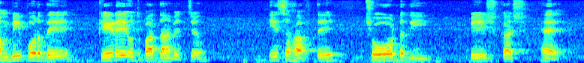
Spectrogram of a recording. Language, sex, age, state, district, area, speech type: Punjabi, male, 30-45, Punjab, Barnala, rural, read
